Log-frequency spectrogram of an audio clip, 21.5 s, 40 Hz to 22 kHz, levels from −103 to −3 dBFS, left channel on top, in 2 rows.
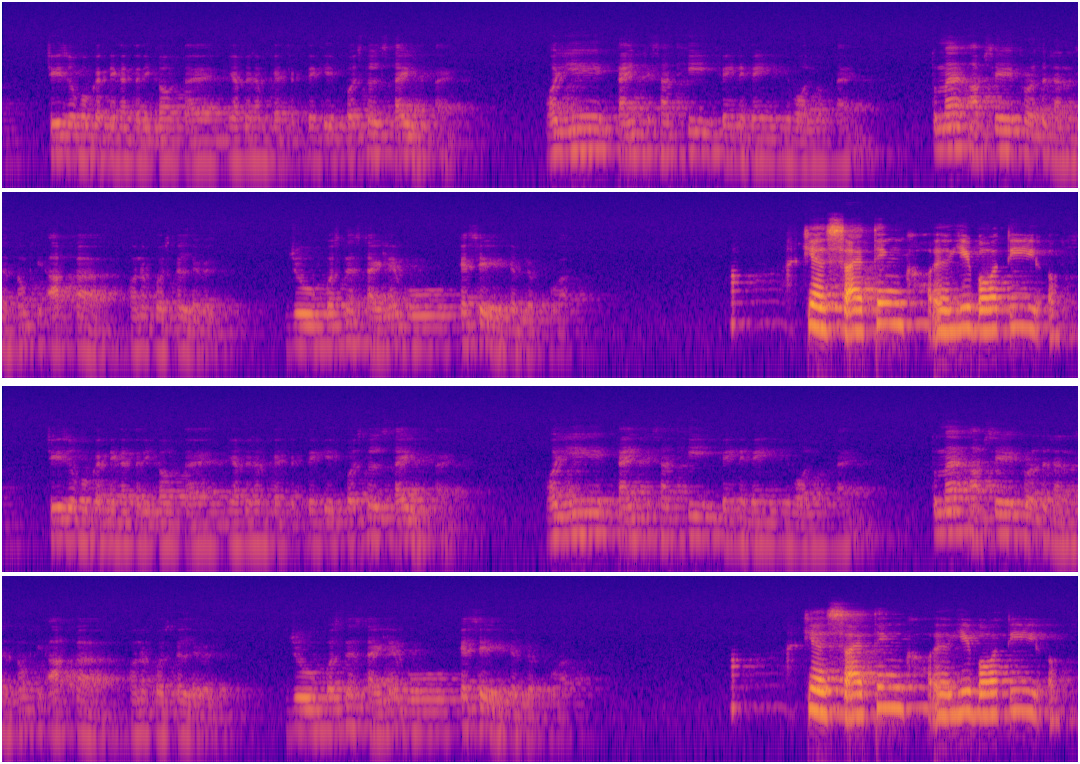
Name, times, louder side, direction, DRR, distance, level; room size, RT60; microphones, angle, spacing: voice 1, 0.5-2.8 3.1-4.5 5.4-8.6 9.3-12.9 13.6-16.4, left 1 dB, 25° left, 0 dB, 5.1 m, -46 dB
voice 2, 18.6-21.4, left 3 dB, 70° left, 8 dB, 1.7 m, -31 dB
27.5 x 23.0 x 7.2 m, 1.0 s
head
